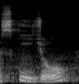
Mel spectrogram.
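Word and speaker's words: スキー場: 스키조. 그러니까 이게 조가 이게 길게 발음해서 조로 되는구나.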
